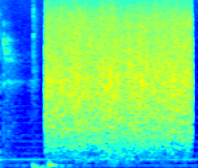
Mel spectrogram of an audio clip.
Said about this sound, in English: Can I do the clapping? Is this the clapping? Yay!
